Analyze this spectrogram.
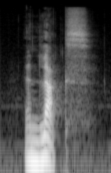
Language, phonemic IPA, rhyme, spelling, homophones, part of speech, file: Swedish, /laks/, -aks, lax, lacks, noun, Sv-lax.ogg
- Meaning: 1. salmon (fish) 2. salmon (meat) 3. A thousand of some unit of currency, typically SEK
